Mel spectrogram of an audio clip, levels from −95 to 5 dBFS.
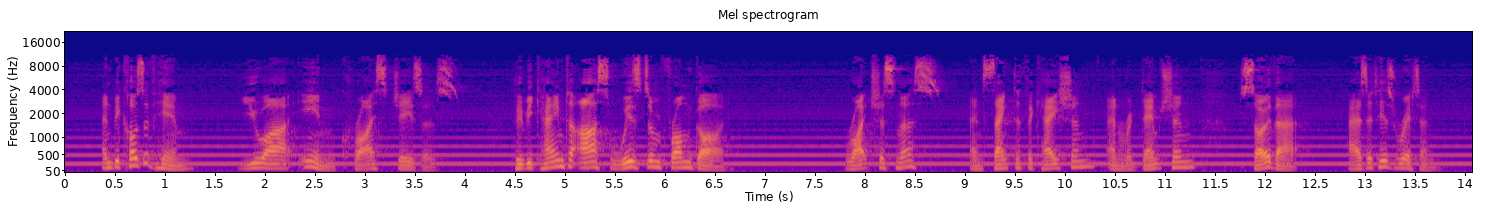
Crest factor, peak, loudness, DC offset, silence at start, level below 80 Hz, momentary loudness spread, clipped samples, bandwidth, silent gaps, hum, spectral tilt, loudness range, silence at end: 22 dB; -10 dBFS; -32 LUFS; under 0.1%; 0 s; -64 dBFS; 18 LU; under 0.1%; 11.5 kHz; none; none; -4 dB/octave; 4 LU; 0 s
